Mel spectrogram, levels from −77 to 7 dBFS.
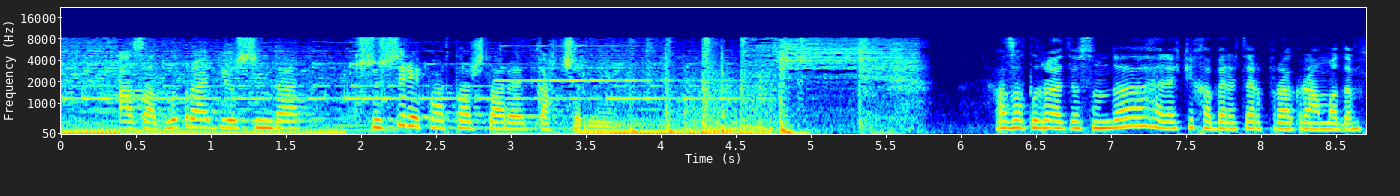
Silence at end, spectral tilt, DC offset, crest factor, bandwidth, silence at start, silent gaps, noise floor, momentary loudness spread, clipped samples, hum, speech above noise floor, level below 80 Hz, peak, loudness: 0 s; -5 dB/octave; under 0.1%; 14 dB; 8.8 kHz; 0 s; none; -46 dBFS; 7 LU; under 0.1%; none; 28 dB; -26 dBFS; -4 dBFS; -19 LUFS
